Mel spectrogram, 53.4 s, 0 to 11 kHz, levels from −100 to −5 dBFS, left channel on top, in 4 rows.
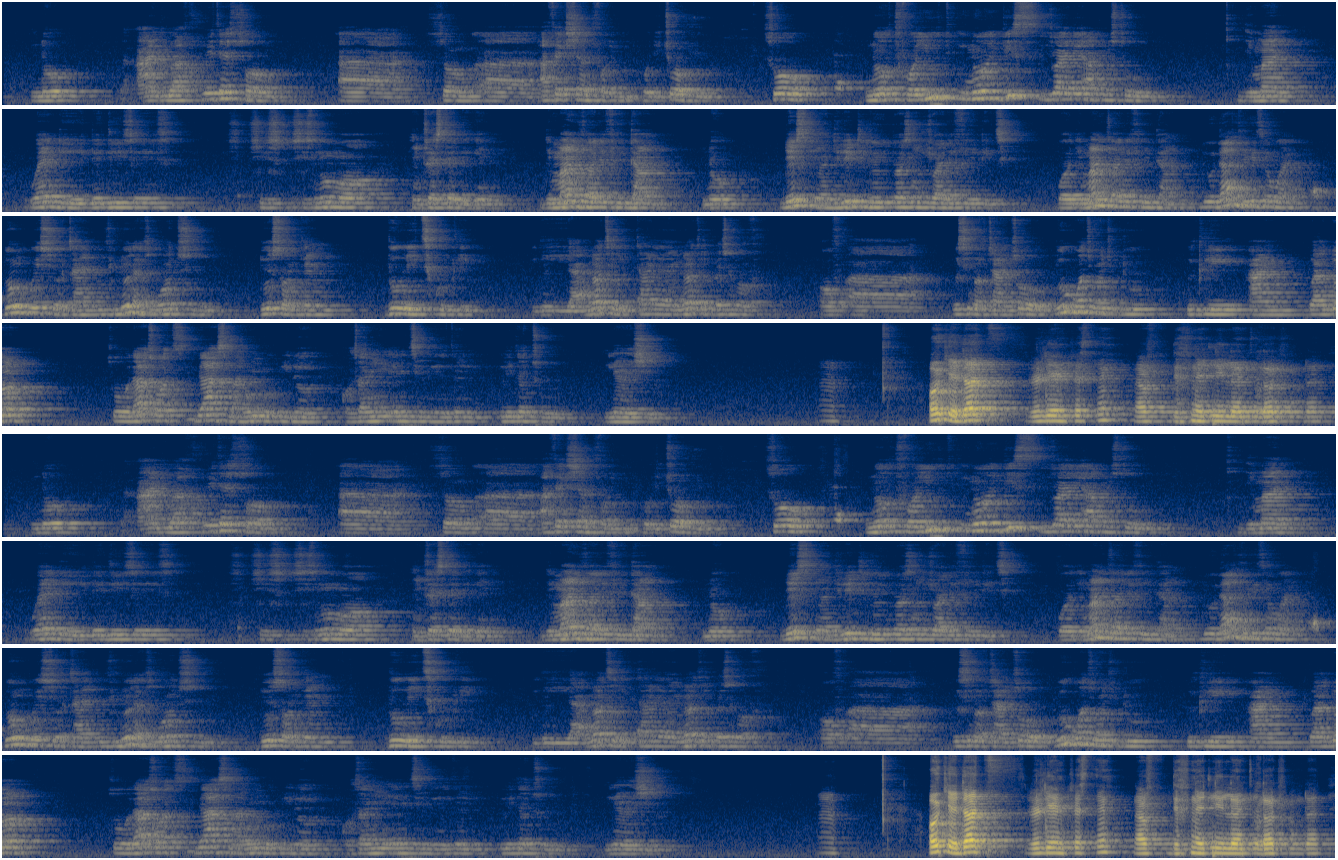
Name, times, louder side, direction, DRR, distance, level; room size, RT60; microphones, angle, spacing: voice 1, 0.3-0.8 1.2-2.8 3.4-4.1 4.3-7.2 7.6-8.2 8.6-11.6 12.4-13.0 13.6-15.1 15.6-18.3 18.7-20.0 20.3-20.7 21.1-23.4 23.9-26.4 26.7-28.8 29.2-30.1 30.5-31.4 32.0-34.3 34.8-35.9 36.2-40.4 41.1-45.6 46.0-46.7, left 2 dB, 80° left, 0 dB, 1.6 m, -45 dB
voice 2, 49.3-49.8 50.3-53.2, right 5 dB, 60° right, 9 dB, 0.5 m, -28 dB
9.1 x 3.6 x 4.0 m, 0.95 s
head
